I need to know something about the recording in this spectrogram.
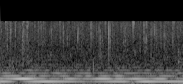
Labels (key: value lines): label: biophony, midshipman
recorder: SoundTrap 500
